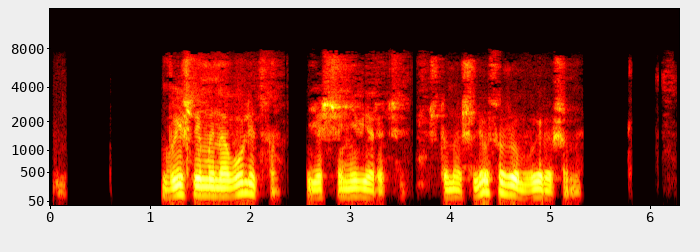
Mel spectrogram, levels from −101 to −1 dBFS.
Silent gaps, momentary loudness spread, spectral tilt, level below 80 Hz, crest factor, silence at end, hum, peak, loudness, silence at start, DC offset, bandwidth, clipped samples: 2.39-2.57 s; 20 LU; -6 dB/octave; -62 dBFS; 18 dB; 1 s; none; -2 dBFS; -18 LUFS; 1.15 s; under 0.1%; 7.6 kHz; under 0.1%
